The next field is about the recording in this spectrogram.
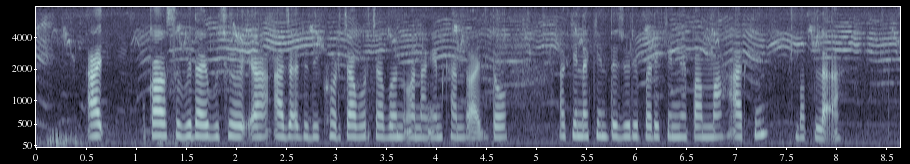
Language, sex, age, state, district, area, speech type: Santali, female, 18-30, Jharkhand, Seraikela Kharsawan, rural, spontaneous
